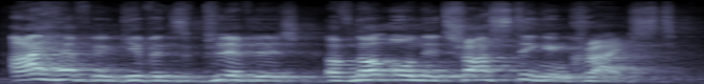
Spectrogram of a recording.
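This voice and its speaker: A man performing a dramatic monologue as a haunted, repentant older former camp officer, speaking solemnly and deliberately with weighty pauses. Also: high-pitched, pushed and bright. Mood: resolute, defiant. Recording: echoey room, distant mic, faint noise.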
